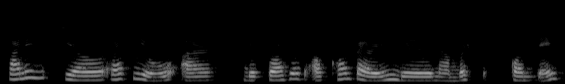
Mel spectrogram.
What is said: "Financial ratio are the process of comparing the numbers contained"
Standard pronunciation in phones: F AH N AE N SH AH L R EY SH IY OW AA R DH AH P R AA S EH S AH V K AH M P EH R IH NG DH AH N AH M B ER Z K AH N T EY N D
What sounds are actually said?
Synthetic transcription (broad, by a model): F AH N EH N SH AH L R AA S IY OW AA R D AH P R AA S EH S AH F K AH M P EH R IH NG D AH N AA M B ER S K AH N T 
